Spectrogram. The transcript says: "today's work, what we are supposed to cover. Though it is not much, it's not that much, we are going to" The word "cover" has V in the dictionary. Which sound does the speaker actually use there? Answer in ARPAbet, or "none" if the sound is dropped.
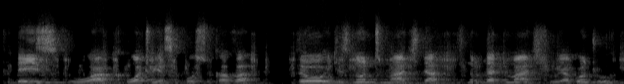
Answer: V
